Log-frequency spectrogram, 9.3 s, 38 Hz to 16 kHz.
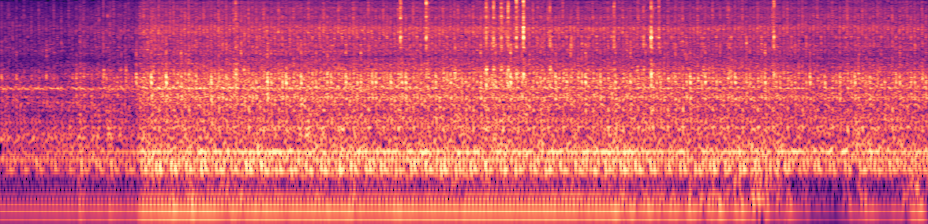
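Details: Renault Trafic diesel work van, nearly 240,000 miles, started with old alternator refitted and belt tightened; steady droning hum with faint ticking at idle, noise persists; dodgy alternator blamed for bearing-like noise.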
